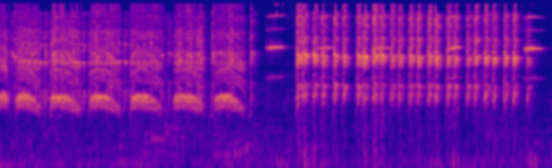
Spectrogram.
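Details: Chinese hwamei in a fighting trial: a steady series of five or six harsh, arched squawking notes, followed by a dense, chattering, noisy rush of rapid scratchy sounds.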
